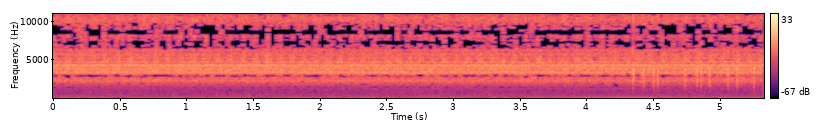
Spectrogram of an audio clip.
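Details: Bear cicadas in Osaka city, summer 2010, heard as a steady high hissing drone that holds without a break, quieter and more distant. A low rumbling hum runs underneath, with a few faint clicks near the end.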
